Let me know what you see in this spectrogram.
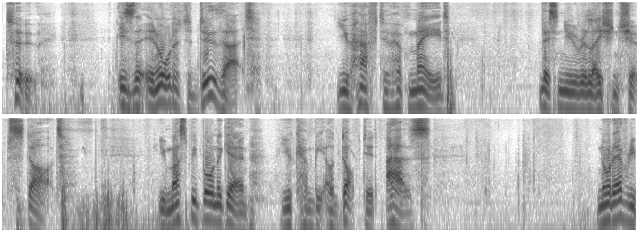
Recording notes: This one was recorded on a walk.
